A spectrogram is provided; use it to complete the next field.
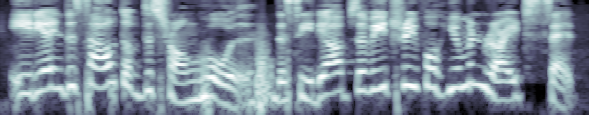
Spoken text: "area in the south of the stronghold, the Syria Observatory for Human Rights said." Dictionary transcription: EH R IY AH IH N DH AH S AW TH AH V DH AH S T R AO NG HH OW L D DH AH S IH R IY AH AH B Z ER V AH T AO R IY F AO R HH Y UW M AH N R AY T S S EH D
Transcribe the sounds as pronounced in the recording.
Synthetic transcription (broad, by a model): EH R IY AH IH N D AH S AW T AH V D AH S T R AO NG HH OW L D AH S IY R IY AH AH B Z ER V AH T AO R IY F AO R HH Y UW M AH N R AY T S S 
